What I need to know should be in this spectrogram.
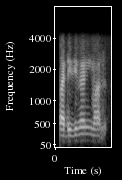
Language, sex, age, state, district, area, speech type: Bengali, male, 45-60, West Bengal, Hooghly, urban, conversation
